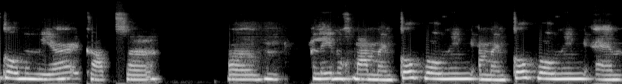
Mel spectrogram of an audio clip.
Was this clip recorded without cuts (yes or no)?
no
